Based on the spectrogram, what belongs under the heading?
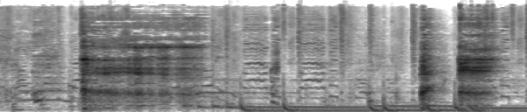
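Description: Several long, loud voiced belches over background music, with brief talk between them; burping.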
